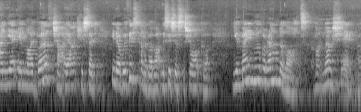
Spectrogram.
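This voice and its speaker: Talking at a fairly quick pace, a woman uses a fairly high pitch and lively intonation amid audible room echo and noticeable background noise. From Yorkshire, Leeds (later Devon). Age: 60s. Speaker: astrology speaker, funeral celebrant. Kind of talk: public talk.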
